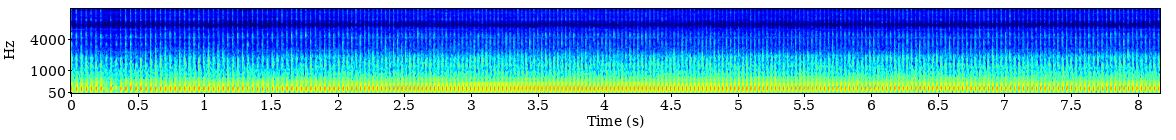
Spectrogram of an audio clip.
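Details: Old generator engine run without muffler on rusted header pipe, flywheel exposed; loud open-pipe chuffing idle wavers and stumbles, still poor with air filter on. Owner suspects choke, cause unknown. Rough idle.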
